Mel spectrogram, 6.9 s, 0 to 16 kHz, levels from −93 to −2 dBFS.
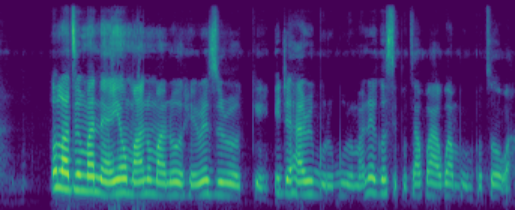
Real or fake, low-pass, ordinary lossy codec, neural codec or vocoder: fake; 14.4 kHz; AAC, 64 kbps; autoencoder, 48 kHz, 128 numbers a frame, DAC-VAE, trained on Japanese speech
